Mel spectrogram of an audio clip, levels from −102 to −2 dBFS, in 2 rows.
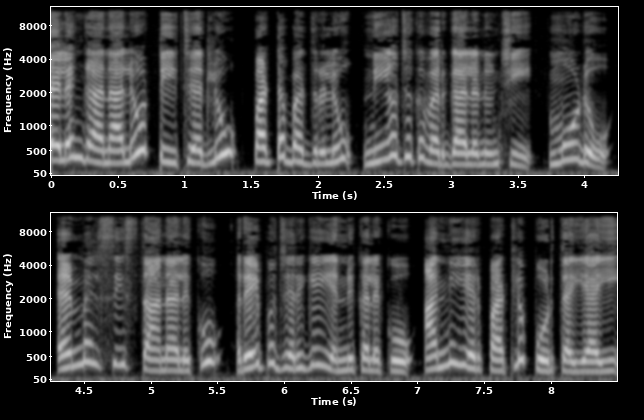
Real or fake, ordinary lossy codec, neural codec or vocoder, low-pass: real; MP3, 64 kbps; none; 10.8 kHz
